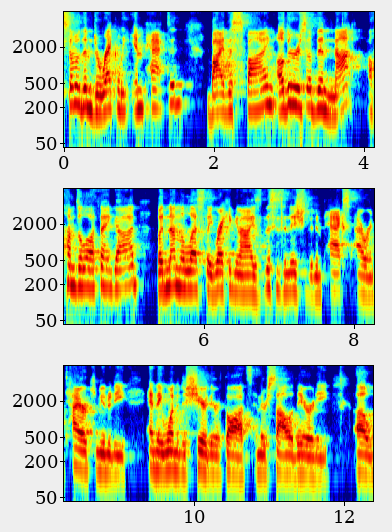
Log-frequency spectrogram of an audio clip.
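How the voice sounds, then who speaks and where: A man's voice: a little high, sharp tone. A man hosting a virtual press conference, delivering a prepared public statement in an emphatic way. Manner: emphatic, uses rhetorical questions. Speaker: host and moderator of a press conference.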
